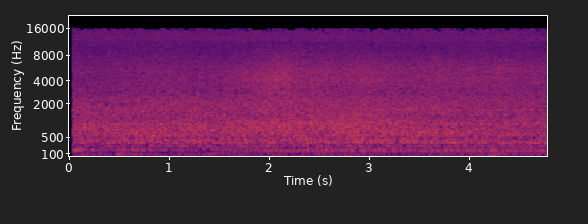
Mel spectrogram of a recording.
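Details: A steady roar of surf and wind fills the recording evenly from start to finish, with a faint low hum underneath and no animal voices.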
